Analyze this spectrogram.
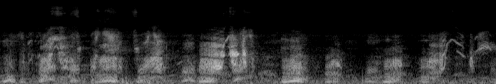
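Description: Animals calling in a rapid string of short yelps, several a second, with a high squeal that glides up and down near the end.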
